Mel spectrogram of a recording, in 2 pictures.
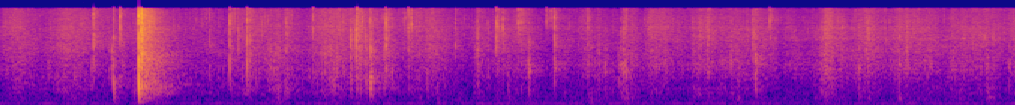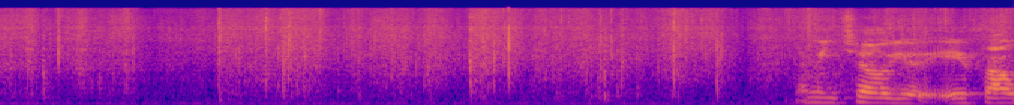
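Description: Paper rustles as a woman handles it.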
